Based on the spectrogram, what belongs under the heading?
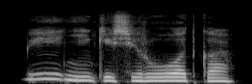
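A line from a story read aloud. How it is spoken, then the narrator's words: Sighing declaration. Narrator (Russian): вздохнула она и заявила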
